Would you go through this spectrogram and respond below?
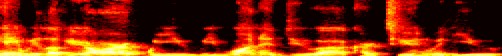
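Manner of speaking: ordinary delivery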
